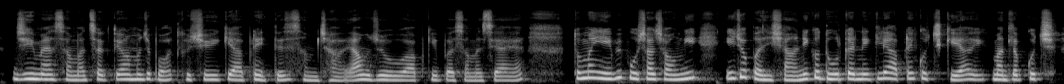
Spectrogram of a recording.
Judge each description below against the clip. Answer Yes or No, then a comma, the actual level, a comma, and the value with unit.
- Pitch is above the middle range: Yes, high, 225 Hz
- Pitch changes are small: No, average, 3.4 semitones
